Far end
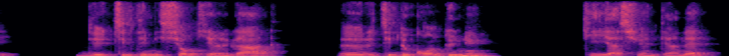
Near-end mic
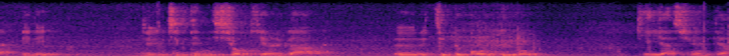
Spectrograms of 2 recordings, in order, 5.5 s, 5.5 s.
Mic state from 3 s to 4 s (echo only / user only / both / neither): echo only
